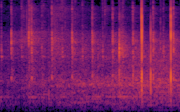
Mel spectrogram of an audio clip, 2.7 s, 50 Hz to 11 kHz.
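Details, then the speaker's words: 1986 Honda Gold Wing GL1200 SE-I that sat for 9 years, with the key on: sharp light clicks at an uneven pace from a relay at the rear while rear lights flash; it won't start. "I hear it clicking. There's a relay in here somewhere. There's a relay clicking back here, but"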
